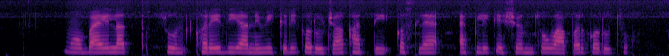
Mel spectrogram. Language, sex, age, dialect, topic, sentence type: Marathi, female, 18-24, Southern Konkan, agriculture, question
